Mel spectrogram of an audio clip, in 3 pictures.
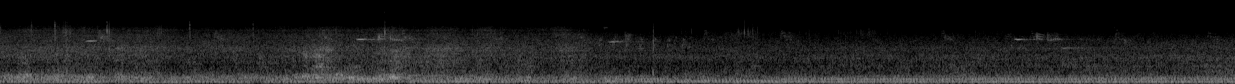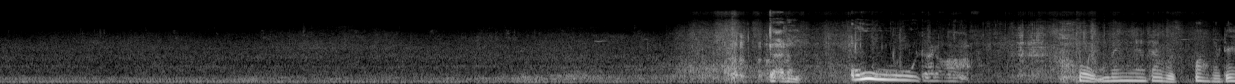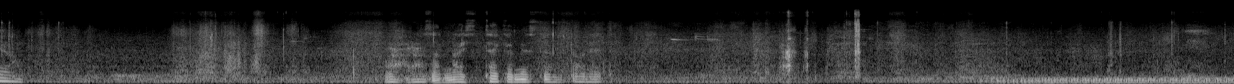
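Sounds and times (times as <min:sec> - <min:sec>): steady low hum: 0:00.0 - 0:37.0
high bird chirps: 0:31.2 - 0:32.5.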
